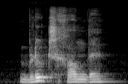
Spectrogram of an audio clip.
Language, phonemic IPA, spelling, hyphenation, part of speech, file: Dutch, /ˈblutˌsxɑn.də/, bloedschande, bloed‧schan‧de, noun, Nl-bloedschande.ogg
- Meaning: incest (sexual activity with a close relative)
